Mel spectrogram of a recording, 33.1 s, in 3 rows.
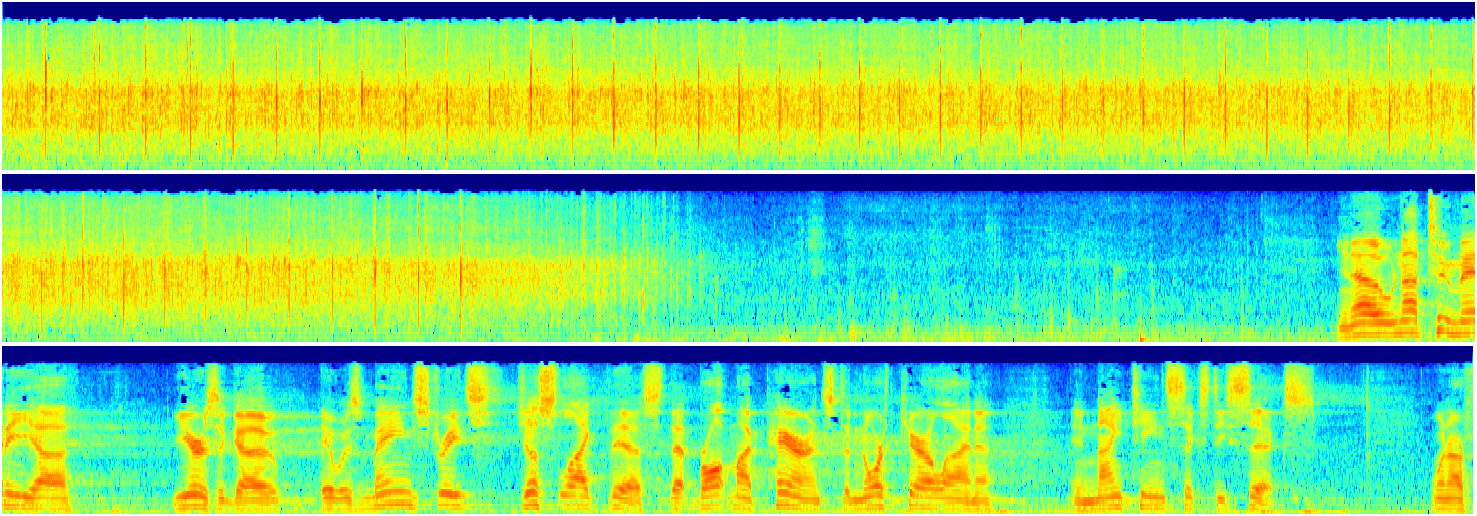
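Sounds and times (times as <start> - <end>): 
audience applause: 0.0 - 16.4
speech: 21.2 - 22.7, 23.4 - 32.0, 32.8 - 33.1.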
